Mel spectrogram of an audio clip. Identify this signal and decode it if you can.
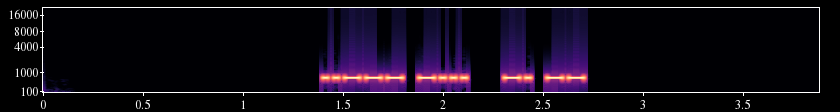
Morse code, heard as a keyed tone, about 43 wpm, 700 Hz. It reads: 2B NM
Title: Field Day Exchanges Encore - 45wpm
